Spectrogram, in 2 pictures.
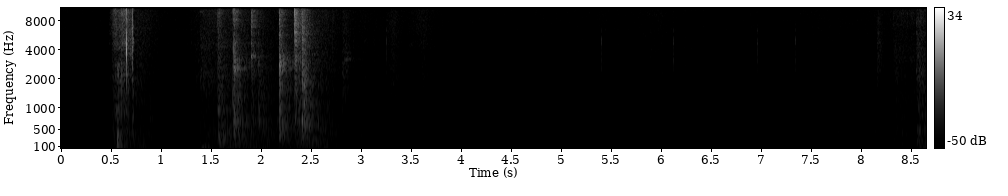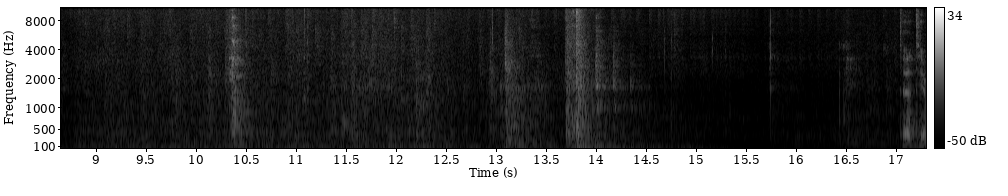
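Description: A 1998 Kone roped hydraulic elevator in an apartment building: a few faint ticks and clicks sound, then a long stretch of quiet, then a louder rumbling, rattling sliding of the door with sharp knocks, close by.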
